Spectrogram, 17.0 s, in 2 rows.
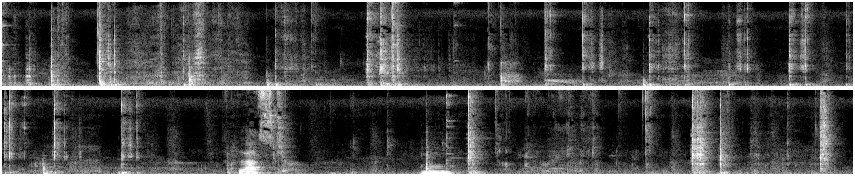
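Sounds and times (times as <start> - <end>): person chewing with smacks: 13.2 - 16.8.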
